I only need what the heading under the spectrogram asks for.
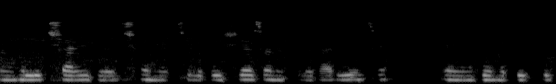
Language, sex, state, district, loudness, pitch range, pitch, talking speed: Bengali, female, West Bengal, Jalpaiguri, -37 LUFS, 205-220 Hz, 210 Hz, 150 wpm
